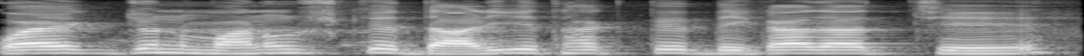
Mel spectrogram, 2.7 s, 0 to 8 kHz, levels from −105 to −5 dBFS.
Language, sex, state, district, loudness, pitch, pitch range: Bengali, male, West Bengal, Alipurduar, -17 LUFS, 175 Hz, 160-185 Hz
